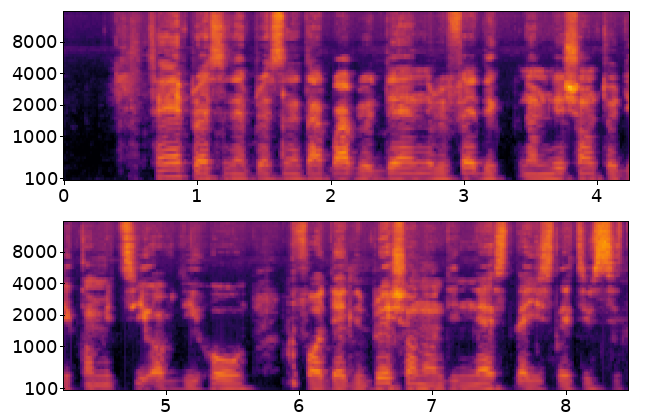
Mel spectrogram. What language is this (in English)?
Nigerian Pidgin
